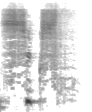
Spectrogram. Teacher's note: It's difficult because you've got a k followed by a s followed by a th. Putting those together without a vowel sound in between is what makes it tricky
